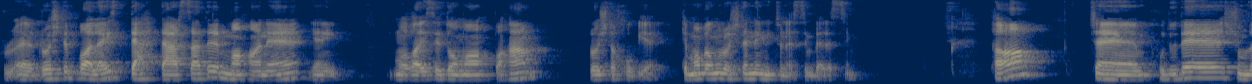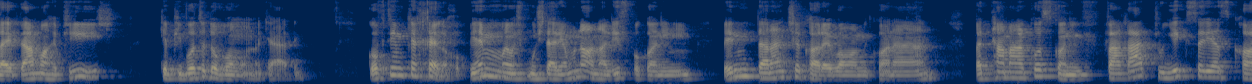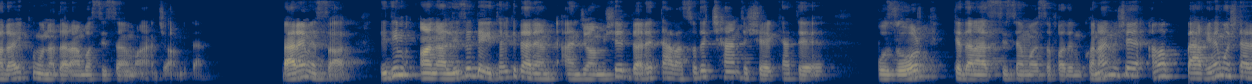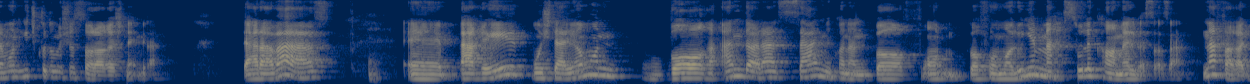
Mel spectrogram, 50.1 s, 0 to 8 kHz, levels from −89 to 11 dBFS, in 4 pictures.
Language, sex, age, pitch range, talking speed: Persian, male, 30-49, 120-180 Hz, 130 wpm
